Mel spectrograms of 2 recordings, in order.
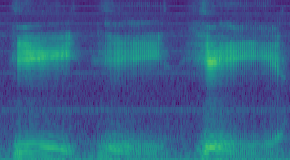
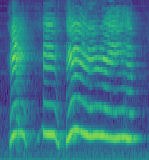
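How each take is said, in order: First: It is said in a mournful, gloomy tone. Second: It is said as a cheerful laugh.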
